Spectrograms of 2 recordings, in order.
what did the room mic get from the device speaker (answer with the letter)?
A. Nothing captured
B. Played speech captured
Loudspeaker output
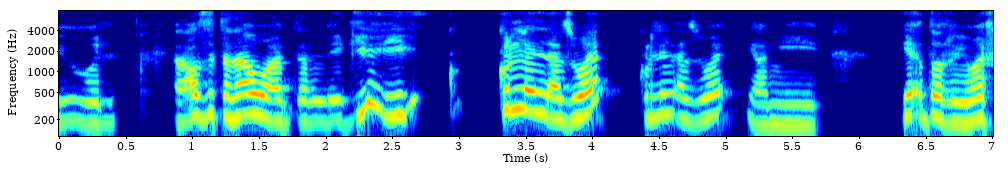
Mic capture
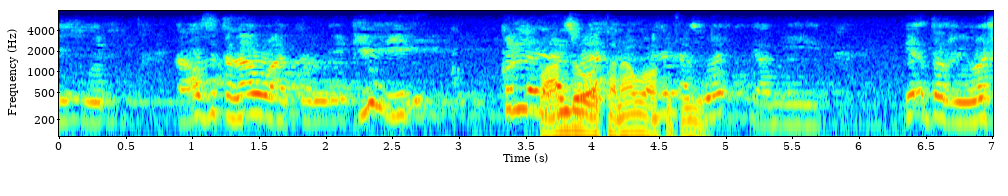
B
